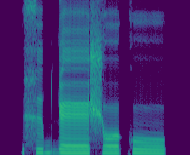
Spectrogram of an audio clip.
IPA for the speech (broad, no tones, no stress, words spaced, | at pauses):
xibɗeː ʃʊːku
